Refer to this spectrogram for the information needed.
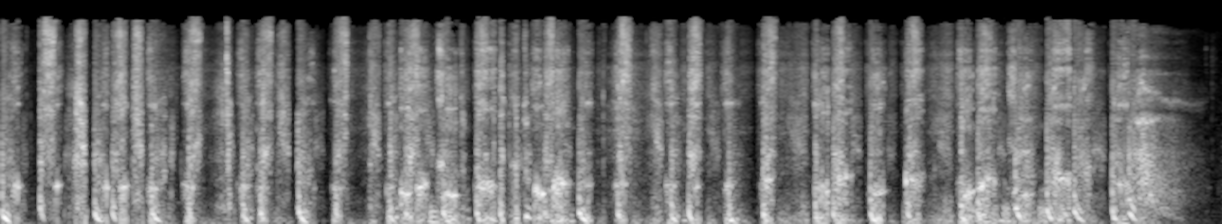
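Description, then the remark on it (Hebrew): A show's producer imitates a pig with a long, rapid series of snorting grunts and squeals, loud, running continuously for several seconds before trailing off. “הוא יודע לעשות קולות של חזיר.”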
